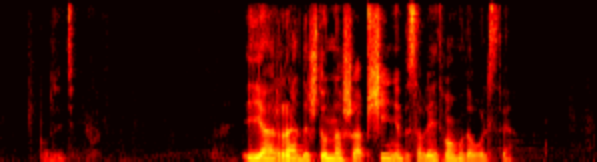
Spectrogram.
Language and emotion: Russian, positive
